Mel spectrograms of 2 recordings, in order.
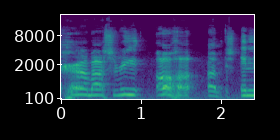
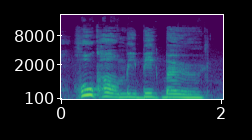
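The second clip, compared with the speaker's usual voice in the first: very deep, low, mocking voice; 8 semitones lower, 3 dB louder than usual. Retelling Portia mocking Angela, in Portia's deep voice. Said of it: "in that deep ass voice".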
